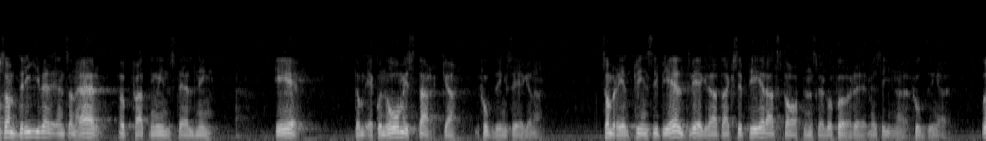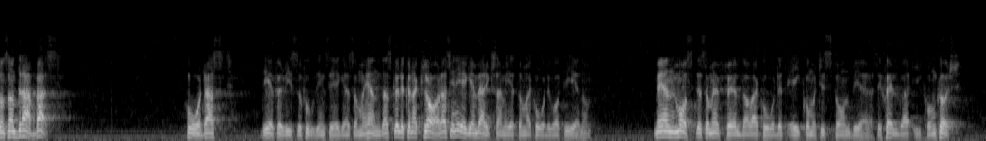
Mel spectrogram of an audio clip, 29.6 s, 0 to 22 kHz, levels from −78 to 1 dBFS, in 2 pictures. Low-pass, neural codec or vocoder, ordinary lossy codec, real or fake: none; codec, 16 kHz, 16 kbps, FreqCodec, smaller model; none; fake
